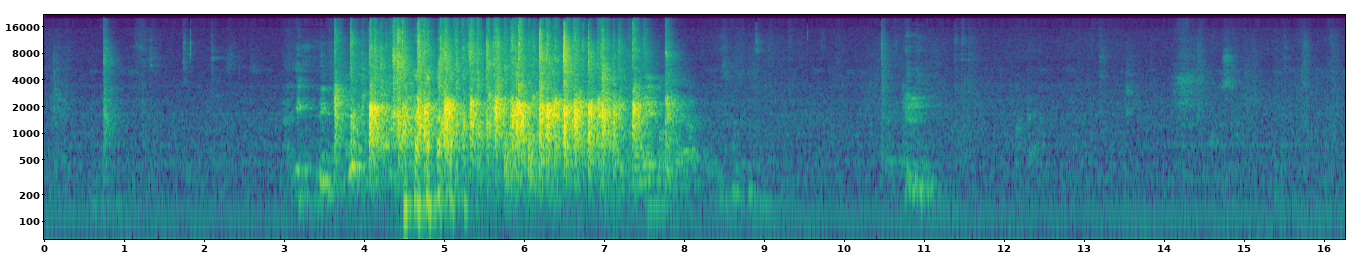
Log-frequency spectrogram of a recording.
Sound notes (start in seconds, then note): 3.6 applauses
